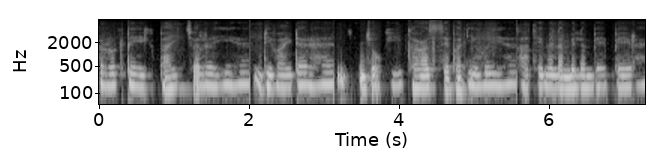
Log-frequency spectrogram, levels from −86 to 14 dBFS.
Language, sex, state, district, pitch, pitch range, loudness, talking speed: Hindi, male, Uttar Pradesh, Jyotiba Phule Nagar, 150 Hz, 140-160 Hz, -17 LUFS, 180 wpm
